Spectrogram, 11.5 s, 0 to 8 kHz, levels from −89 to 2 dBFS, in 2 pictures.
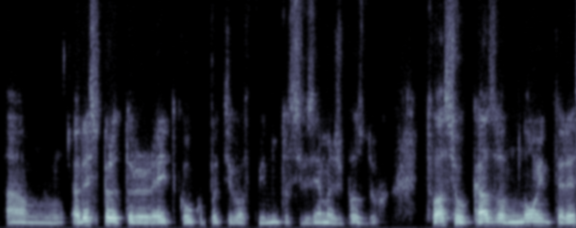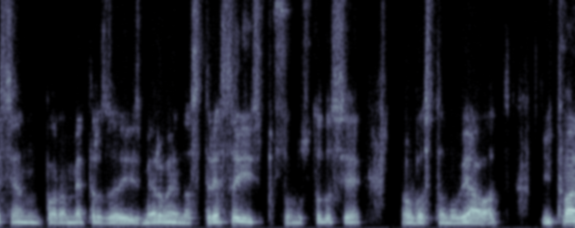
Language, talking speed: Bulgarian, 140 wpm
